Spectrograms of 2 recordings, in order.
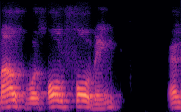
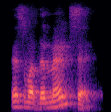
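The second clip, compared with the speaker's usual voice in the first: usual speaking voice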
